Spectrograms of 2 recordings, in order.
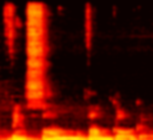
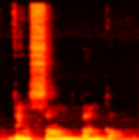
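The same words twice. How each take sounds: First: The name is said with a French pronunciation. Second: The name is said with a French pronunciation.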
